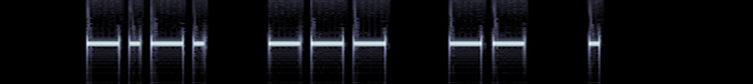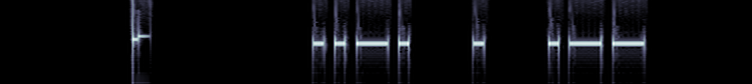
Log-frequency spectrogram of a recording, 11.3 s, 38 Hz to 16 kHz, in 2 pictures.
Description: Morse code, heard as a keyed tone, about 15 wpm, spaced as for 11 wpm, 700 Hz. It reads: COME FEW
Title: 2x Character Spacing - Top 300 Words - 15wpm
